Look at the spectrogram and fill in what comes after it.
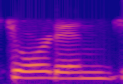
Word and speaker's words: Jordyn: it's Jordan, J-O-R-D-Y-N, and really emphasize the Y.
